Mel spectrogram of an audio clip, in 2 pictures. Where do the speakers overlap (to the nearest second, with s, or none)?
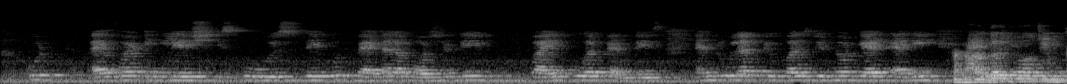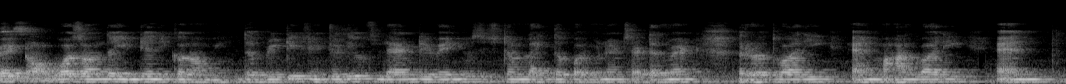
10 s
